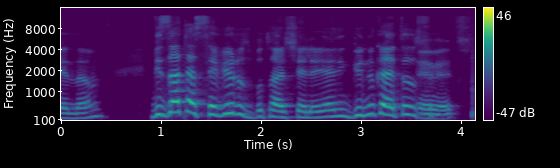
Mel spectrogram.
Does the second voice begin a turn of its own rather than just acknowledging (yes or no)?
no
